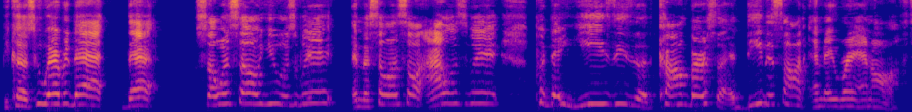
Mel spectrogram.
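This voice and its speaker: Woman, fairly high pitch, emphatic, direct address, informal online host. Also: a little slow, fairly bright tone. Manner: emphatic, direct address with repeated tag questions. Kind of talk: impassioned informal talk to viewers.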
